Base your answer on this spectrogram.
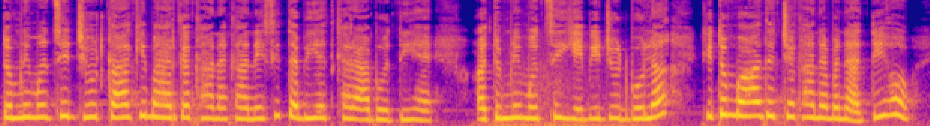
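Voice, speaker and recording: A woman's voice: high-pitched, fairly even intonation, normal speed, a little mellow, natural voice. A woman playing a stubborn, sulky little girl from a poor family in a cartoon story. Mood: sulky, accusing.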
